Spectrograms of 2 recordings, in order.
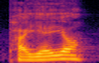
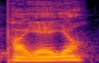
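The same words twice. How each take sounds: First: It is said with native-style foreign pronunciation. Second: The same.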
